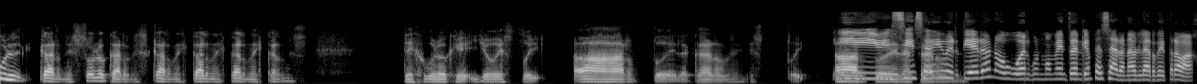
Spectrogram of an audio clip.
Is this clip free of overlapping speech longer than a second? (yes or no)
no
